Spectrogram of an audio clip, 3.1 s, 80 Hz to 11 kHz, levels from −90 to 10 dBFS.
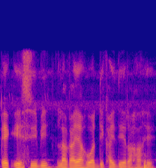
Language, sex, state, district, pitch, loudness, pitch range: Hindi, male, Arunachal Pradesh, Lower Dibang Valley, 115 Hz, -20 LUFS, 110-125 Hz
